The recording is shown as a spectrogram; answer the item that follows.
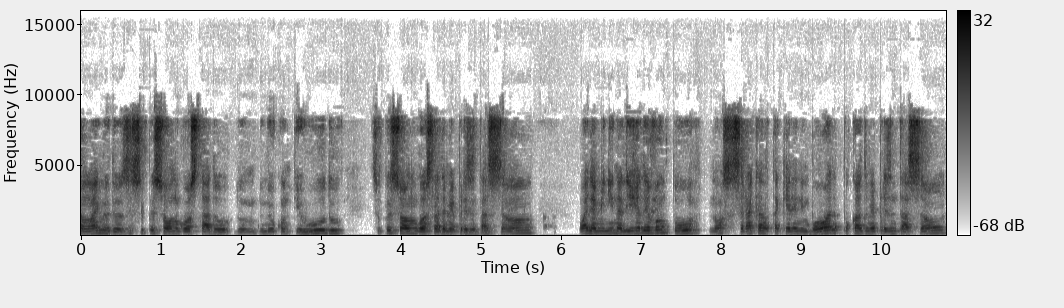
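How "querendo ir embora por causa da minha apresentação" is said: ordinary talk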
